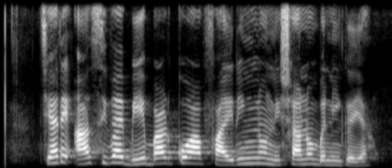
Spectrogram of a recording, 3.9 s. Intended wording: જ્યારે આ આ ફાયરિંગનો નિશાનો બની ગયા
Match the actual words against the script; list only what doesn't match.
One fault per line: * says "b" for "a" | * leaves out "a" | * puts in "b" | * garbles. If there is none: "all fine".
* puts in "સિવાય બે બાળકો"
